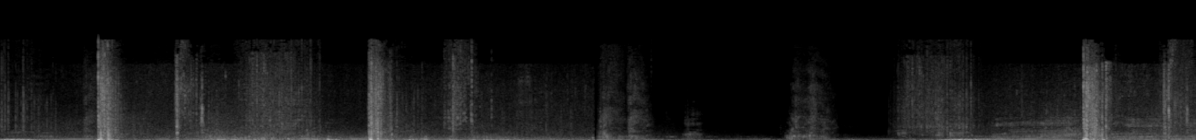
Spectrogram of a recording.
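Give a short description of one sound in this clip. A bowstring snaps sharply as arrows are loosed.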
